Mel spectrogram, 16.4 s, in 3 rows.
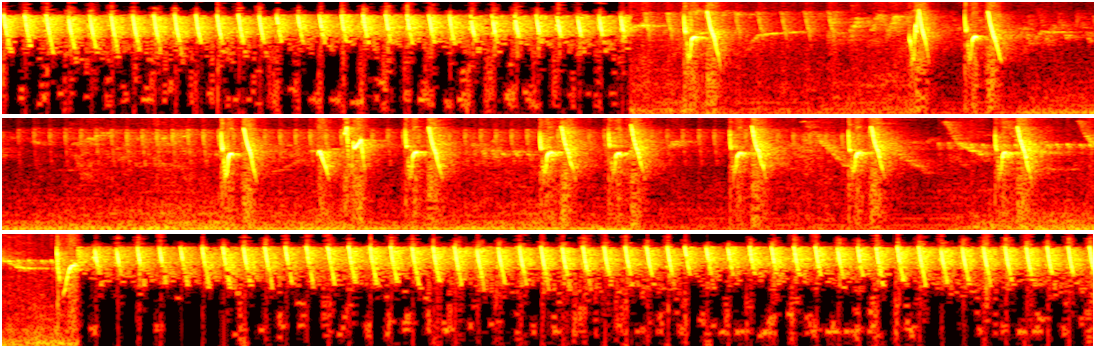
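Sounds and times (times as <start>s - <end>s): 
Bar-winged prinia song: 0.0s - 16.3s
soft hum: 3.1s - 11.2s.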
